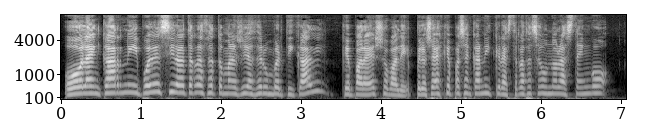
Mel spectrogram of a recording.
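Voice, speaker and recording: A woman's voice: high-pitched, steady tone, fast talker, bright, forceful tone, clean tone, no room sound, clean studio sound. An older woman from Valencia in Spain, hosting a live stream in a chatty, affectionate way and greeting viewers by name. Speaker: live stream host reading viewer comments. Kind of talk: casual live chat.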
